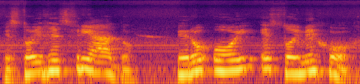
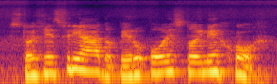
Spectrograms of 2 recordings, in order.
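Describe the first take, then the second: First: It is read slowly and carefully. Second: It is read at a natural, normal speed.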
